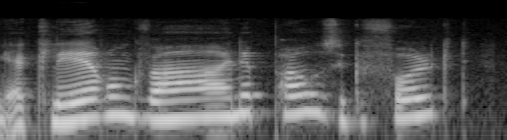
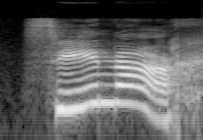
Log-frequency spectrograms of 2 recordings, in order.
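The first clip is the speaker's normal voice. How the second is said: much higher, loud, fierce command; vehement shout; 9 semitones higher, 11 dB louder than usual. A narrator's reading. Uncle fiercely orders Emilie to go and look, loud and high. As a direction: bark the order sharply. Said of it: "rief der Onkel so heftig".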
